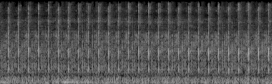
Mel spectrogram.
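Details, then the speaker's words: Radial extracorporeal shockwave therapy device firing rapid steady clicks, about ten per second with mechanical rattle, held at 90 degrees and moved along the muscle, as for iliotibial band syndrome in knee pain treatment. "그 방사형을 치료하는 방식은 주로 근육을 따라가면서 치료한다 생각하시면 됩니다."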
